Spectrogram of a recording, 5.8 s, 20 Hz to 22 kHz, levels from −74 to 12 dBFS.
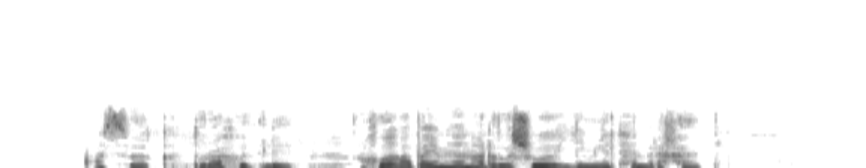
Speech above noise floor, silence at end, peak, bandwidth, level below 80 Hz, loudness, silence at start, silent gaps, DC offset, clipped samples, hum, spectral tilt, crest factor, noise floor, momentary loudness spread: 60 dB; 1.1 s; -6 dBFS; 8.2 kHz; -66 dBFS; -22 LUFS; 0.65 s; none; under 0.1%; under 0.1%; none; -4.5 dB/octave; 18 dB; -82 dBFS; 14 LU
